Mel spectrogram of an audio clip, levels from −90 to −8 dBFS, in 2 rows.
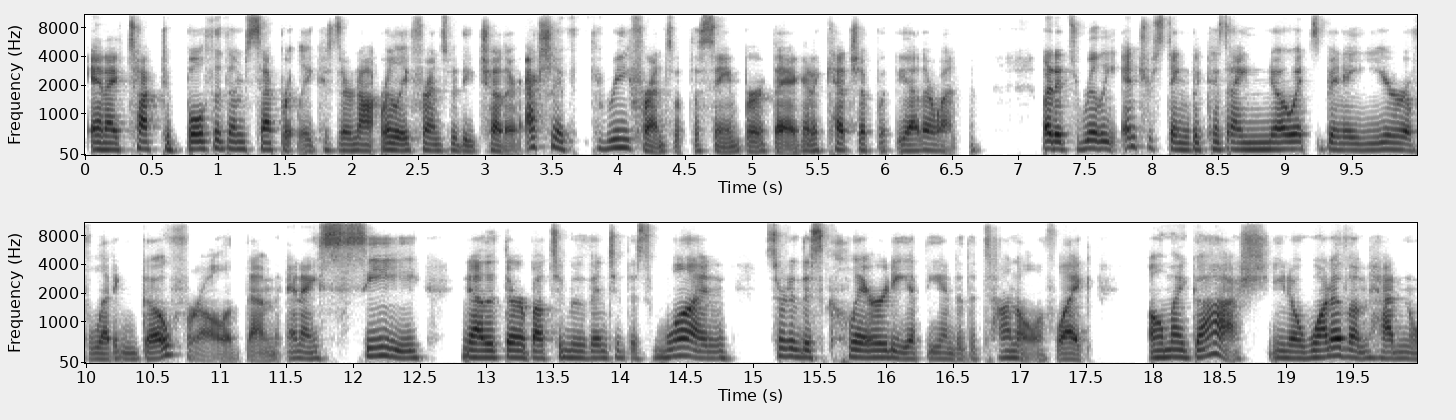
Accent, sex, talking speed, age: American, female, 260 wpm, 20-39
